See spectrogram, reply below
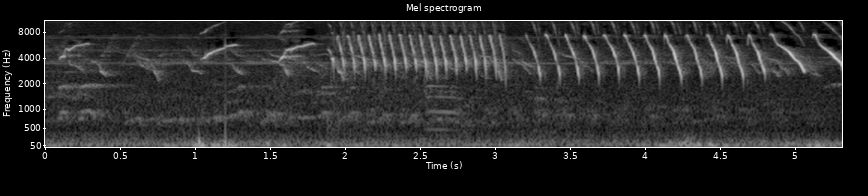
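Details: Song of a Belgian canary, used to attract other canaries: scattered high slurred whistles give way to a dense buzzy trill, then a run of fast repeated swept notes growing louder toward the end.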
